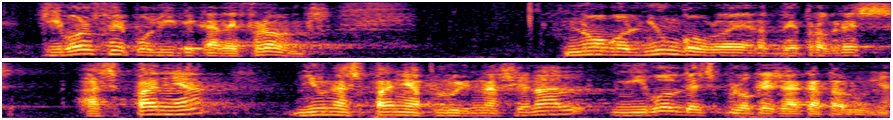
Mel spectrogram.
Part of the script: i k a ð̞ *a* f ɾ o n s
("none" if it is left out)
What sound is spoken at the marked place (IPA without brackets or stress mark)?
e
